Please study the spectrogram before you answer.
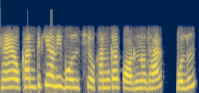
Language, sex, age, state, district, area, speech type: Bengali, female, 18-30, West Bengal, Uttar Dinajpur, rural, conversation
